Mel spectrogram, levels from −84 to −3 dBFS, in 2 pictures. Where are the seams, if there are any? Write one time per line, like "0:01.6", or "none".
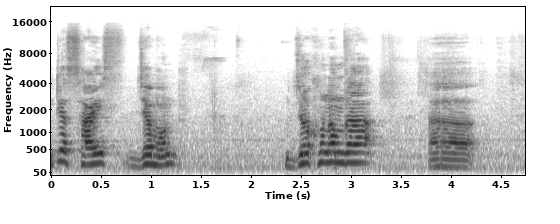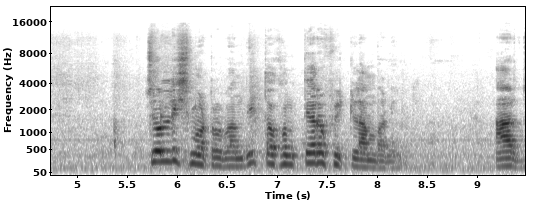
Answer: none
